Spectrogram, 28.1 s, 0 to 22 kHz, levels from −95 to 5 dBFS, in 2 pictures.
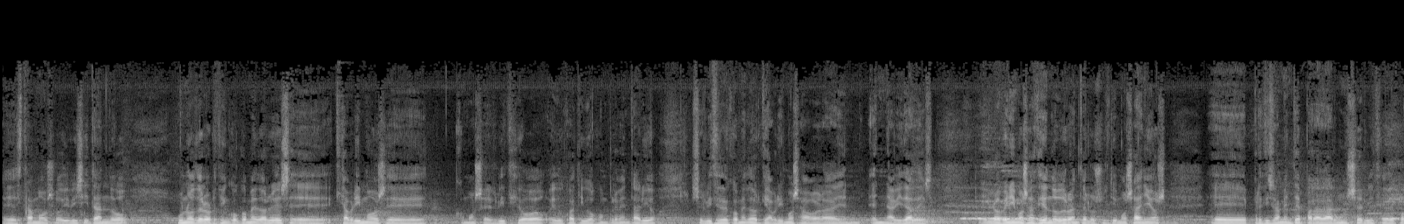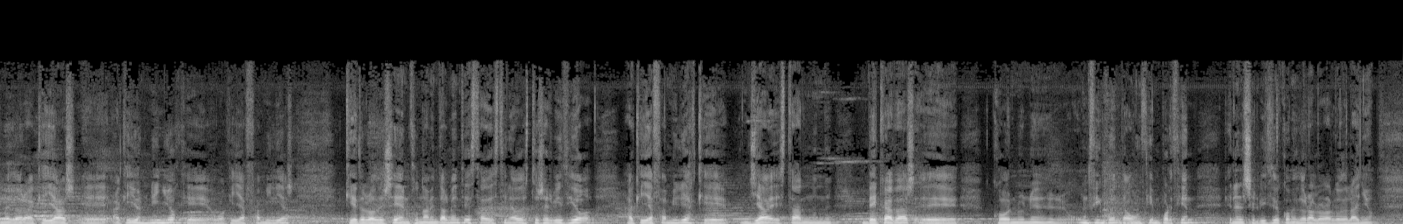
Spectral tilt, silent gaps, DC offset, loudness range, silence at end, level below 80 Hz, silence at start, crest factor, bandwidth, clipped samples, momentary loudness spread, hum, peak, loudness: -7 dB/octave; none; under 0.1%; 3 LU; 0 s; -42 dBFS; 0.05 s; 16 dB; 16 kHz; under 0.1%; 9 LU; none; 0 dBFS; -17 LUFS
